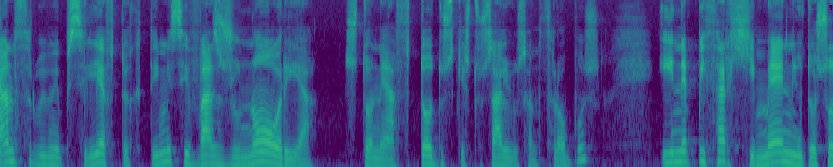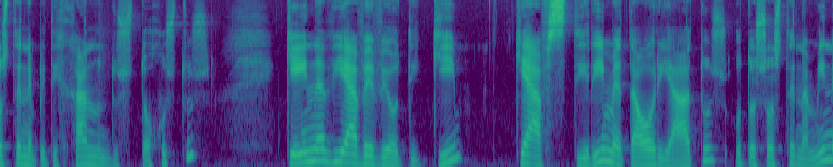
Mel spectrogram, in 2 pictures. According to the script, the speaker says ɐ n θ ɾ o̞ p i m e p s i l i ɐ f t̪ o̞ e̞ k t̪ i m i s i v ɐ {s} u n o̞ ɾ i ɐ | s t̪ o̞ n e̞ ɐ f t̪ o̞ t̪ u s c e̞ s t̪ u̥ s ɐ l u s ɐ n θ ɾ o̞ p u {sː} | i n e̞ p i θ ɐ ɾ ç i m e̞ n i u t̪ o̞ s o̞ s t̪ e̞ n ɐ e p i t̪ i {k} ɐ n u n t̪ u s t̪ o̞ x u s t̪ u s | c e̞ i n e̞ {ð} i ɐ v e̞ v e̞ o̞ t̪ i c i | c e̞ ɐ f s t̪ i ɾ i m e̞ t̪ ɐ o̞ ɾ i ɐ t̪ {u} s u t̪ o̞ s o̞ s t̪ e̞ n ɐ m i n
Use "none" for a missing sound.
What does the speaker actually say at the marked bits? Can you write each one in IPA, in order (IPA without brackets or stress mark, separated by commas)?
z, s, x, ð, u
